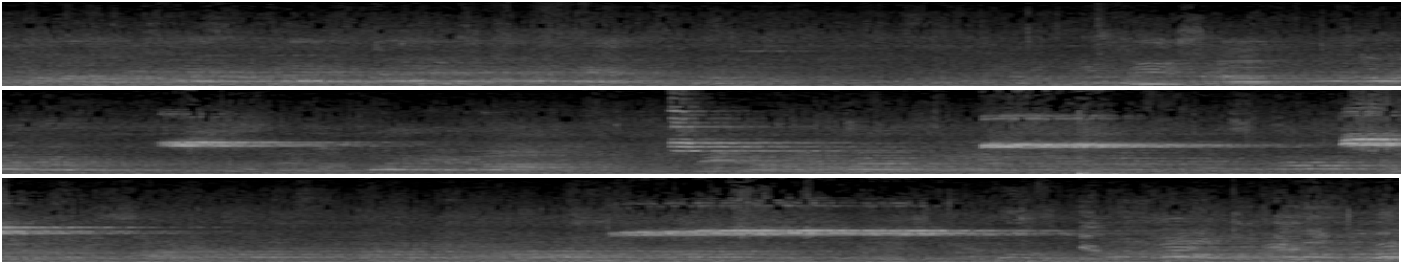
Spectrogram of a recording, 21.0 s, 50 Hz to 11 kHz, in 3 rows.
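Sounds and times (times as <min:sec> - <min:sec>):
crowd voices in a large room: 0:00.0 - 0:20.9
referee whistle blasts: 0:07.8 - 0:08.8, 0:10.3 - 0:11.2, 0:11.9 - 0:14.8, 0:17.0 - 0:19.4.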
